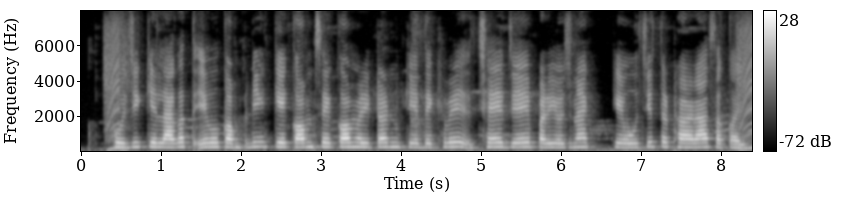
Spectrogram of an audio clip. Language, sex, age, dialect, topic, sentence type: Magahi, female, 18-24, Western, banking, statement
